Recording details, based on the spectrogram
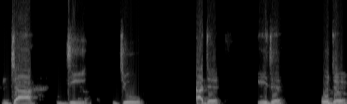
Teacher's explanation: جیم حروف قلقلہ میں سے ہیں, اس کو سختی سے ادا کریں گے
